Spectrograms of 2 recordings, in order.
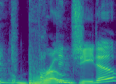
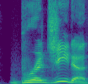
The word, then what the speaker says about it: Brigitte: Excuse me, Brogita? What? Brigitte. That's how you say it.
